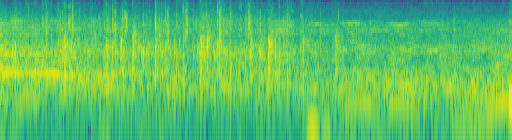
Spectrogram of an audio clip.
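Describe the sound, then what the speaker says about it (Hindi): An audience at a poetry gathering in Varanasi claps to welcome a female poet to the stage, a thick, continuous wash of applause from a large crowd with faint chatter mixed in. "एक बार जोरदार तालियां हो भावना जी आपके बीच"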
